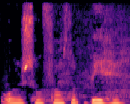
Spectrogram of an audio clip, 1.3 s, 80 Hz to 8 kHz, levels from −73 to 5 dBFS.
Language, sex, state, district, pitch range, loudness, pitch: Hindi, female, Arunachal Pradesh, Longding, 195-210 Hz, -16 LUFS, 200 Hz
